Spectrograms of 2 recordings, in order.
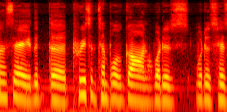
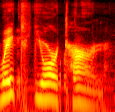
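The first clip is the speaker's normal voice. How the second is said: loud, stern, scolding mom voice; 5 dB louder than usual. Voicing a character telling guards to wait their turn: stern mother voice. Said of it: "use her mother voice".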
